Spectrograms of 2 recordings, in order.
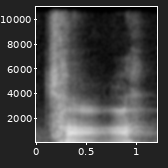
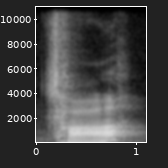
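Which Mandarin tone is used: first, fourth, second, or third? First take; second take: third; second. First: It is said with the third tone. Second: It is said with the second tone. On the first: "삼성" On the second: "이성"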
